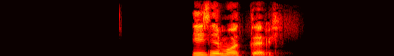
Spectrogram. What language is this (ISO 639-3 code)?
lav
